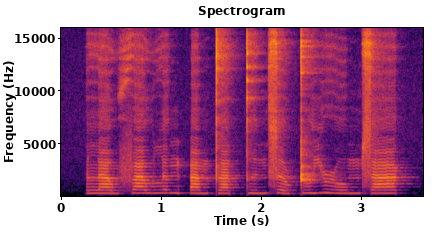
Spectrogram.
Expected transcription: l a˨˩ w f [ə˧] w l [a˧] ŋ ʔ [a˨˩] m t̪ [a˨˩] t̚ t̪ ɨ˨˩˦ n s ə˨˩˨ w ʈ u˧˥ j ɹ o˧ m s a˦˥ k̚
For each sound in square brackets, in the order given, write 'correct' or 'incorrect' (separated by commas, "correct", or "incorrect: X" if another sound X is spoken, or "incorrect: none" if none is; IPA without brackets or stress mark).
incorrect: a˧, incorrect: ə˧, correct, correct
